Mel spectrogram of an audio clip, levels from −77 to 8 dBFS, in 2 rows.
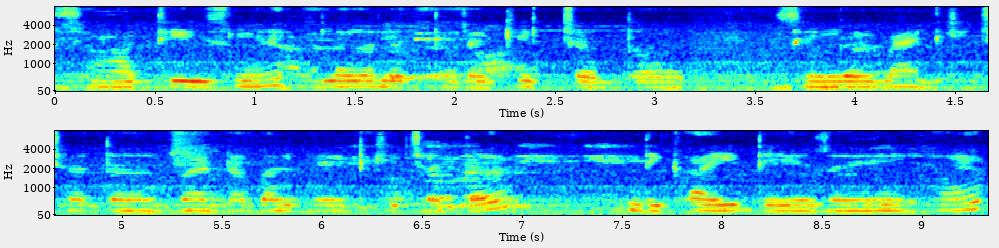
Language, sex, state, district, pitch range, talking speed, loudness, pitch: Hindi, female, Rajasthan, Bikaner, 185-195 Hz, 130 wpm, -17 LUFS, 190 Hz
